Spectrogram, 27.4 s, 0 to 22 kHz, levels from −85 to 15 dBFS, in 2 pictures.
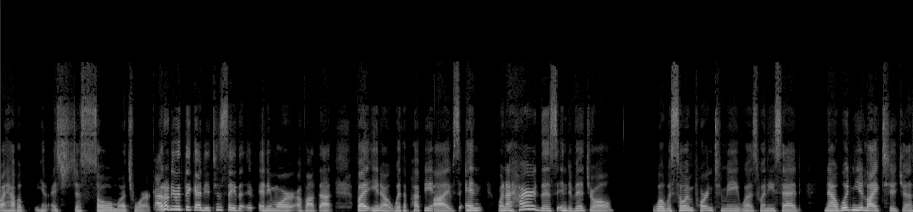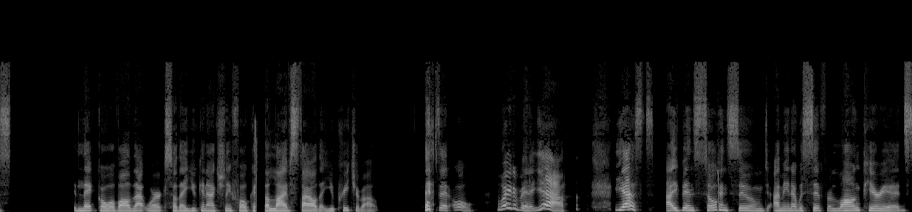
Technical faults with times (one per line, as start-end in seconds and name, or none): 6.44-6.51 damaged data in a compressed stream
17.49-17.54 damaged data in a compressed stream
20.15-20.24 damaged data in a compressed stream
24.41-24.47 damaged data in a compressed stream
